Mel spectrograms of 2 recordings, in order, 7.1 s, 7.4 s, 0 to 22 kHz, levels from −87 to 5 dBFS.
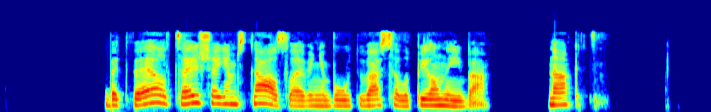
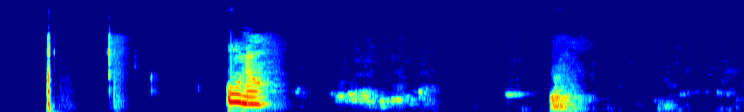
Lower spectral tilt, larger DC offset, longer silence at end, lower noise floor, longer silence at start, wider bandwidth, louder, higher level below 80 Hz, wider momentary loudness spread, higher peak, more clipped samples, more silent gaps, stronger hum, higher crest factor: second, -4.5 dB/octave vs -7 dB/octave; neither; second, 1.15 s vs 1.75 s; about the same, under -90 dBFS vs under -90 dBFS; first, 1.05 s vs 0.45 s; first, 8 kHz vs 7.2 kHz; about the same, -14 LUFS vs -16 LUFS; about the same, -60 dBFS vs -60 dBFS; second, 9 LU vs 29 LU; about the same, 0 dBFS vs -2 dBFS; neither; about the same, 4.92-5.47 s vs 0.83-1.05 s, 1.74-1.96 s, 2.08-2.23 s; neither; about the same, 16 dB vs 20 dB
